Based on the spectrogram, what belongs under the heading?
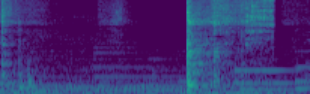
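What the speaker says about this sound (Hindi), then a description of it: "गैस की फ्लेम को मीडियम कर लेंगे, इसको अच्छी तरह से चलाते हुए अच्छी तरह से इसको भून लेंगे।" A spoon stirs vermicelli roasting in ghee in a pan over a medium gas flame, with a steady low sizzle under close scraping and clinks against the metal and one sharper scrape partway through.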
